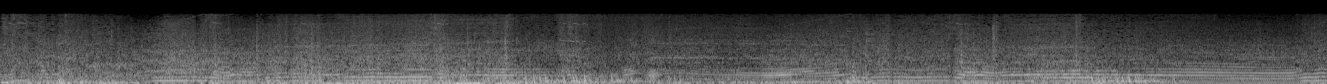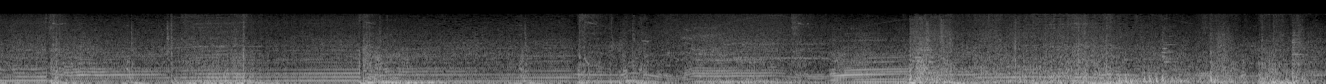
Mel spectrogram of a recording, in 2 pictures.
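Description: A racing car engine roars, revving up and down through the gears.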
